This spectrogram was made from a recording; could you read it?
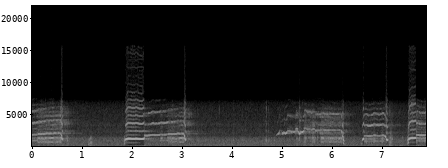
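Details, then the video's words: Young white-tailed eagle in the nest, Lower Kama National Park, Tatarstan, July 2023, protecting the nest from its mother with jumping and wing-flapping; scattered harsh harmonic screeches, some short, one rising note, separated by gaps. "~ Tantrum Temper ~ White-tailed eagles in Lower Kama National Park, Tatarstan ~ Jul 21, 2023"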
